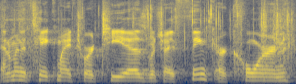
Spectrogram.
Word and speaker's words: tortillas: we're going to prepare prepare our tortillas first tortillas that's how you say it with a light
